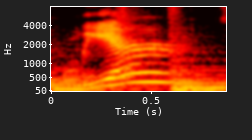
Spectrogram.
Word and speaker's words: Lier: Not Lair, like Lier, I think it is.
